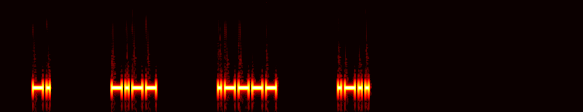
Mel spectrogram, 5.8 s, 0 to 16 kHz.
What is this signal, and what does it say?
Morse code, heard as a keyed tone, about 34 wpm, spaced as for 12 wpm, 700 Hz. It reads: NY1L
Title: USA Call Signs - 4 Characters - 6x Character Spacing - 35wpm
